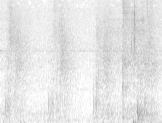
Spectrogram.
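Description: Faint footsteps on a wooden floor, a few soft steps about half a second apart.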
